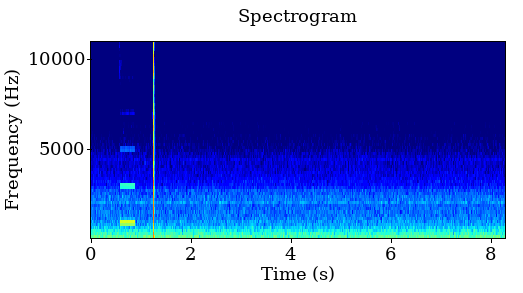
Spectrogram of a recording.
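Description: A jet engine rumbles steadily.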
